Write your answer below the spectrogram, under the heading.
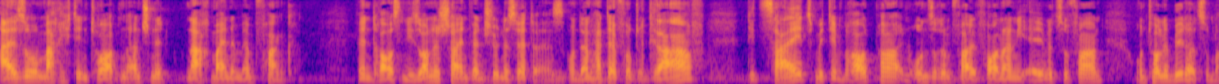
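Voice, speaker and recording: At a moderate pace, a man speaks in a normal speaking voice with medium pitch and lively intonation. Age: 40s. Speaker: wedding planner and hotel manager. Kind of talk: interview.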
